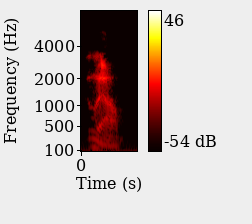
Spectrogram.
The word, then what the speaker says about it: Reuel: Reuel. Reuel. – So I was pronouncing it wrong. It's Reuel. Reuel.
